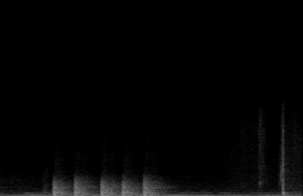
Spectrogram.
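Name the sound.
knocking on a door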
